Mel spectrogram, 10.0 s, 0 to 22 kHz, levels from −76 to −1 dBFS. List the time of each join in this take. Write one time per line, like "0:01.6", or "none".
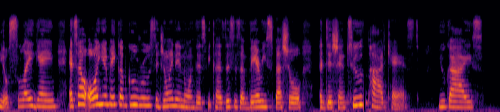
none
